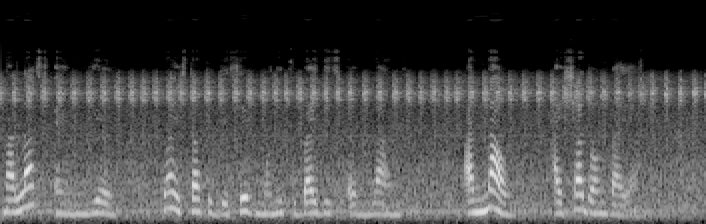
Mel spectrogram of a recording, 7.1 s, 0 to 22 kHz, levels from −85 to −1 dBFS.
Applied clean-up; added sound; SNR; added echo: none; Insect; 8 dB; none.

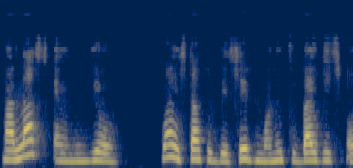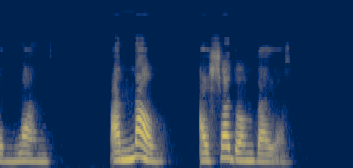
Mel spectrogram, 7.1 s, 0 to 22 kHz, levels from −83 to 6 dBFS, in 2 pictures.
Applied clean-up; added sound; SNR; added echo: neural mask model DeepFilterNet 3.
